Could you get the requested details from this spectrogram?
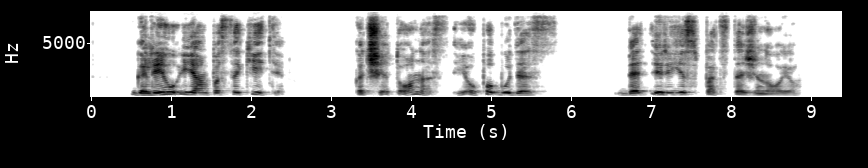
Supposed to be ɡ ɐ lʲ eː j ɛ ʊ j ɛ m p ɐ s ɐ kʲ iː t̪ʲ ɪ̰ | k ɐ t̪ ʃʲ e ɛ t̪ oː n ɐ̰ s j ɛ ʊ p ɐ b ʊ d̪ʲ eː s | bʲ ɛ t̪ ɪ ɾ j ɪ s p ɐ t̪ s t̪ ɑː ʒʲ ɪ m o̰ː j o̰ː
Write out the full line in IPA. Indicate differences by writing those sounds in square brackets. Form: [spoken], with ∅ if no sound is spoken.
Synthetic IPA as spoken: ɡ ɐ lʲ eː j ɛ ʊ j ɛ m p ɐ s ɐ kʲ iː t̪ʲ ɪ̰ | k ɐ t̪ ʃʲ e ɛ t̪ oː n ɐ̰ s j ɛ ʊ p ɐ b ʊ d̪ʲ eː s | bʲ ɛ t̪ ɪ ɾ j ɪ s p ɐ t̪ s t̪ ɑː ʒʲ ɪ [n] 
